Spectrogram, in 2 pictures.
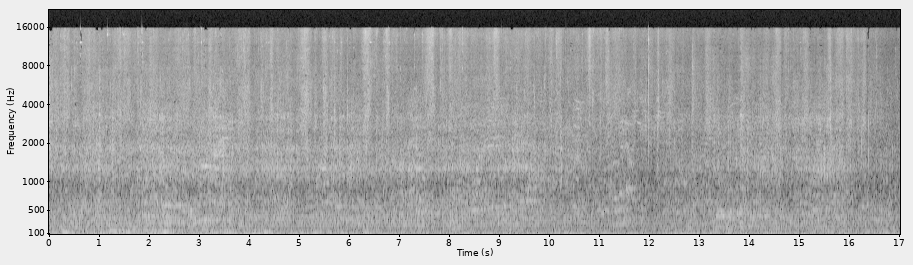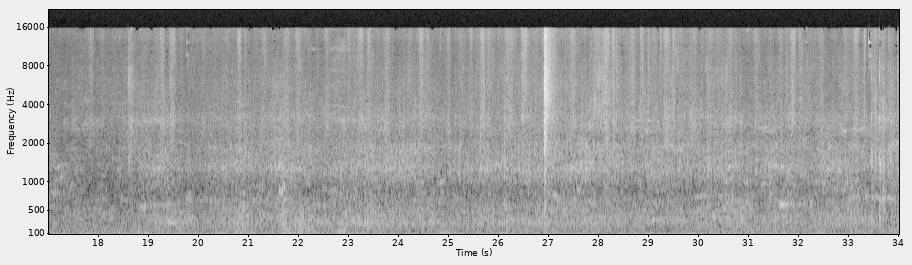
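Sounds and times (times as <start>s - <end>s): murmur of distant voices: 0.0s - 34.0s.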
